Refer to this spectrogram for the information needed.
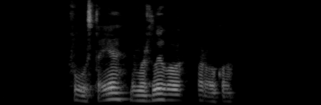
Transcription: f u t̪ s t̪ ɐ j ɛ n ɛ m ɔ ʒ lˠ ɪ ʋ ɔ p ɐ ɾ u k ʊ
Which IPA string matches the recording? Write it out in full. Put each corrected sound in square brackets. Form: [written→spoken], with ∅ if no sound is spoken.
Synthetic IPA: f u [t̪→∅] s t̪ ɐ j ɛ n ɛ m ɔ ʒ lˠ ɪ ʋ ɔ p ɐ ɾ [u→ɔ] k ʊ

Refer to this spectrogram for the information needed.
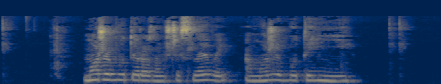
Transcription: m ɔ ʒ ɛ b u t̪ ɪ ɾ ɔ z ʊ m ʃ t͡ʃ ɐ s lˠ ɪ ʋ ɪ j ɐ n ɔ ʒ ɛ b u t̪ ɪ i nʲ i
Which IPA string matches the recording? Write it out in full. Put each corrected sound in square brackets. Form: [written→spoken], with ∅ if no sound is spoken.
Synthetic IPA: m ɔ ʒ ɛ b u t̪ ɪ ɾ ɔ z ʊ m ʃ t͡ʃ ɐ s lˠ ɪ ʋ ɪ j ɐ [n→m] ɔ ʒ ɛ b u t̪ ɪ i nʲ i

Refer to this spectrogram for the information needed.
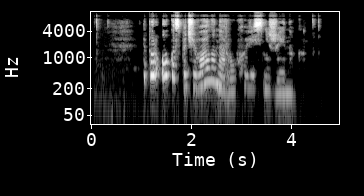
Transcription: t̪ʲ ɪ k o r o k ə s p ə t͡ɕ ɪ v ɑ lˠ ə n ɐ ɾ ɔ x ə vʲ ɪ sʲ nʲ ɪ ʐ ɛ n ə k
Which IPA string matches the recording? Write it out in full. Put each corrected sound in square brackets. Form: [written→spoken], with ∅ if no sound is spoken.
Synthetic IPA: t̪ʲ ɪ [k→p] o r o k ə s p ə t͡ɕ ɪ v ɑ lˠ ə n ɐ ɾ [ɔ→u] x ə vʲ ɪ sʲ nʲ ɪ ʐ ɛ n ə k

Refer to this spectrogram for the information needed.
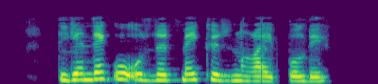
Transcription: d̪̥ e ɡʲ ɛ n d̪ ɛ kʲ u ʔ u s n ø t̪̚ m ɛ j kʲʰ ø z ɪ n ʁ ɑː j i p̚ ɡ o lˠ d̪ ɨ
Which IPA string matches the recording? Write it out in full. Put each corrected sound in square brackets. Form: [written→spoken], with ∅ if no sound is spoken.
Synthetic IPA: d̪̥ e ɡʲ ɛ n d̪ ɛ kʲ u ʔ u [s→z] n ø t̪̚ m ɛ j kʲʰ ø z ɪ n ʁ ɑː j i p̚ [ɡ→b] o lˠ d̪ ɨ

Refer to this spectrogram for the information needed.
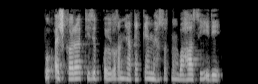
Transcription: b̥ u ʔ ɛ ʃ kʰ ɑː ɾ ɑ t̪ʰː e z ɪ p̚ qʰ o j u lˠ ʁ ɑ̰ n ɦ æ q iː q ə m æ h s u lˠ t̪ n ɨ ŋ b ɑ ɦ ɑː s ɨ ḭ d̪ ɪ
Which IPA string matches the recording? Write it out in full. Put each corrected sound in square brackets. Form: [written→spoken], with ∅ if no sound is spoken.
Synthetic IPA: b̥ u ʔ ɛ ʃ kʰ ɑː ɾ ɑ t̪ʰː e z ɪ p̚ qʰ o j u lˠ ʁ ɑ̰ n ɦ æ q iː q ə m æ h s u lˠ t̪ n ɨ ŋ b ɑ ɦ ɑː s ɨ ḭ d̪ ɪ

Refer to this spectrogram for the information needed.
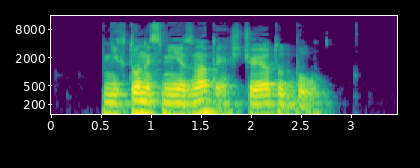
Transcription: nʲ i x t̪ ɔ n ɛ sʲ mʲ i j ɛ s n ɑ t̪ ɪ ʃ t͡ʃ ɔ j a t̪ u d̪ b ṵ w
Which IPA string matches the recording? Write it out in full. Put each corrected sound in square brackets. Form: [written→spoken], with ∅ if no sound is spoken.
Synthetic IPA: nʲ i x t̪ ɔ n ɛ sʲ mʲ i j ɛ [s→z] n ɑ t̪ ɪ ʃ t͡ʃ ɔ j a t̪ u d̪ b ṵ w

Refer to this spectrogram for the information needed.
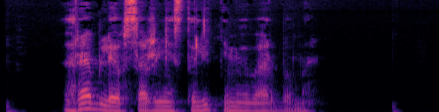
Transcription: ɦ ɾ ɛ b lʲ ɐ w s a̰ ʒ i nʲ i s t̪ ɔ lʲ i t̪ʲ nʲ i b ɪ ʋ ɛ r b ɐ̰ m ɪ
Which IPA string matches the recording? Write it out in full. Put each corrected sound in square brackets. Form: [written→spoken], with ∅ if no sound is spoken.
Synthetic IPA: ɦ ɾ ɛ b lʲ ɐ w s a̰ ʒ [i→e] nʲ i s t̪ ɔ lʲ i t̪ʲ nʲ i [b→m] ɪ ʋ ɛ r b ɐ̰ m ɪ

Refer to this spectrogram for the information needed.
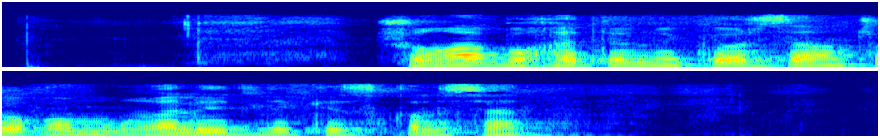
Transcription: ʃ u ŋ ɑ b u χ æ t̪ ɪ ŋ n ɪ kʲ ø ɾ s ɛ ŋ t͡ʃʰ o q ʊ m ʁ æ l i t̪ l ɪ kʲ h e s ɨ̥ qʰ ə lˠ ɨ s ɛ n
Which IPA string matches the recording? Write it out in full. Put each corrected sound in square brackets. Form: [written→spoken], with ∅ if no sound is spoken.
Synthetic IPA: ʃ u ŋ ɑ b u χ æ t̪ ɪ [ŋ→m] n ɪ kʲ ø ɾ s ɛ ŋ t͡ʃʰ o q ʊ m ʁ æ l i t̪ l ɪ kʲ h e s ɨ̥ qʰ ə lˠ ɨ s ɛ n

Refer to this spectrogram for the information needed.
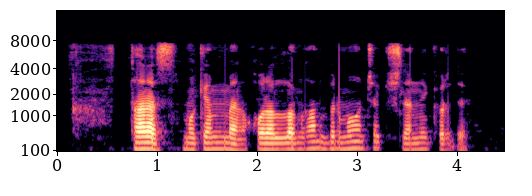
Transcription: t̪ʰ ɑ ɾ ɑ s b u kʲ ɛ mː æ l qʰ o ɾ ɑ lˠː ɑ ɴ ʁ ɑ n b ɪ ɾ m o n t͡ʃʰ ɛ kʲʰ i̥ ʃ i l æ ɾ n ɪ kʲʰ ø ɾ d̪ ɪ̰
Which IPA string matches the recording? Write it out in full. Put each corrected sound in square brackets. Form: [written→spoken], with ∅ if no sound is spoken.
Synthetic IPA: t̪ʰ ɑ ɾ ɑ s [b→m] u kʲ ɛ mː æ l qʰ o ɾ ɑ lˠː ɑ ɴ ʁ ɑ n b ɪ ɾ m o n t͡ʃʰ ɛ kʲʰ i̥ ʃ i l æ ɾ n ɪ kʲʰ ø ɾ d̪ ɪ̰

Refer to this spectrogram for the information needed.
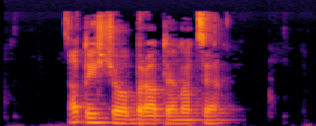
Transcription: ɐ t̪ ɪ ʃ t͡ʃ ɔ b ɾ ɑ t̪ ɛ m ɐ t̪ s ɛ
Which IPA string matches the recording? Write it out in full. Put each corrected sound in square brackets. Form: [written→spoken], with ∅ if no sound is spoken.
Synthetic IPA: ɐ t̪ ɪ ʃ t͡ʃ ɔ b ɾ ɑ t̪ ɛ [m→n] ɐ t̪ s ɛ

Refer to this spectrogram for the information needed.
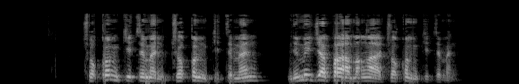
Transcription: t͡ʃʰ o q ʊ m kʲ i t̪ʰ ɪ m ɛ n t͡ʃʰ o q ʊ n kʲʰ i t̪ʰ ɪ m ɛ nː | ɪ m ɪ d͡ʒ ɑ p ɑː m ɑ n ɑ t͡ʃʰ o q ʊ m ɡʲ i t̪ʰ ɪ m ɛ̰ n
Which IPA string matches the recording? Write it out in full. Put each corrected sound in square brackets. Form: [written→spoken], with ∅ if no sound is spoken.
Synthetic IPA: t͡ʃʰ o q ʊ m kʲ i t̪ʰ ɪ m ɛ n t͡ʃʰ o q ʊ [n→m] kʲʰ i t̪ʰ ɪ m ɛ nː | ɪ m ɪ d͡ʒ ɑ p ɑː m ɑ [n→ŋ] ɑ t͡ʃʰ o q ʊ m [ɡʲ→kʲ] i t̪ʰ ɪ m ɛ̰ n

